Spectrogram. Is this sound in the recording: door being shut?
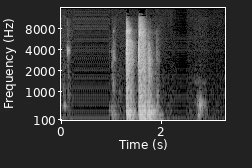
yes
